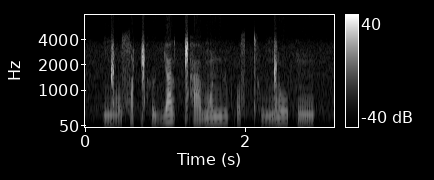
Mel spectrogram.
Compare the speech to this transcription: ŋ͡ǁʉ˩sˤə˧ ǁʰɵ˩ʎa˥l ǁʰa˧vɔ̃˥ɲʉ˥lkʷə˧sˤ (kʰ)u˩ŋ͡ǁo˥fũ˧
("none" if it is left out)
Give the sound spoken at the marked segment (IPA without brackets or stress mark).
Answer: tʰ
